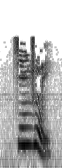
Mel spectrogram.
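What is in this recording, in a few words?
"尖锐", Mandarin Chinese; hsk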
